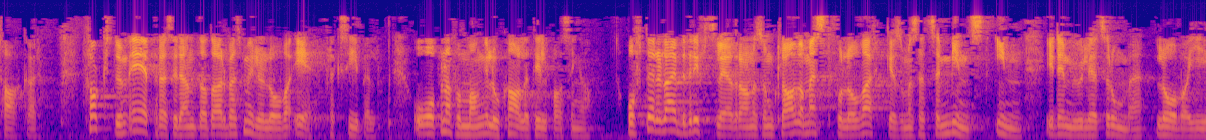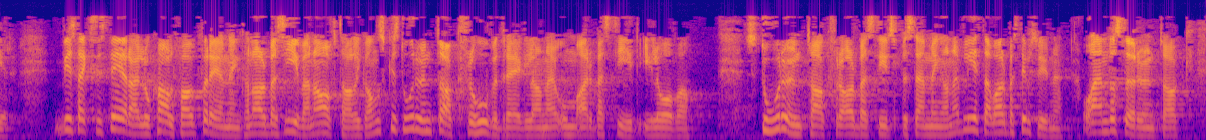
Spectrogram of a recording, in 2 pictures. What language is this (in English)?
Norwegian Nynorsk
